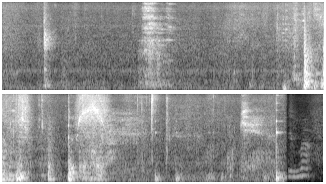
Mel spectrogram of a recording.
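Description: Plates and dishes clink and clatter close by in a kitchen while lychees from Malaysia are peeled and eaten, with several sharp knocks and rubs of crockery among faint voices.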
